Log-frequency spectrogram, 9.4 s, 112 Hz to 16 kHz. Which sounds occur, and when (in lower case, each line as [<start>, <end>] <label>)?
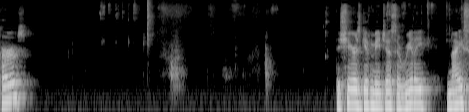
[0.01, 0.61] man speaking
[0.01, 9.35] background noise
[6.66, 8.63] man speaking
[8.89, 9.35] man speaking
